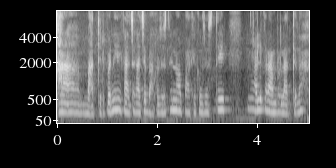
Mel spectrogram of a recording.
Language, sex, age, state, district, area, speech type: Nepali, female, 30-45, West Bengal, Jalpaiguri, rural, spontaneous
